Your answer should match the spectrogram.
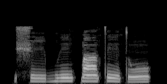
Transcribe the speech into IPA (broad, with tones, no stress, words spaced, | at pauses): ʃi˧bĩ˦ k͡pã˦tĩ˦˨ tũ˨˦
